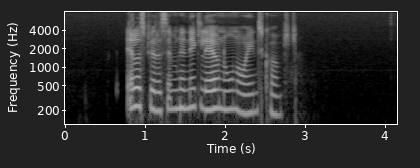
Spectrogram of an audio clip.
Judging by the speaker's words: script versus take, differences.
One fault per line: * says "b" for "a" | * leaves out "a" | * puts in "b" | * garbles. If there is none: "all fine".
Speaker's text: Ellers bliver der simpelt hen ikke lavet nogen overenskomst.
all fine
